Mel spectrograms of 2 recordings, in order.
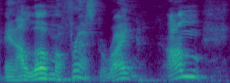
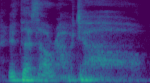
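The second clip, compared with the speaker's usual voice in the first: soft unvoiced aside; hushed aside to the room; whisper; 7 semitones lower, 10 dB quieter than usual. Real, not acted. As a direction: whisper it to the crowd.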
